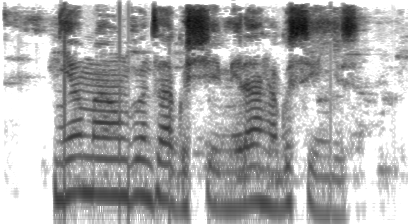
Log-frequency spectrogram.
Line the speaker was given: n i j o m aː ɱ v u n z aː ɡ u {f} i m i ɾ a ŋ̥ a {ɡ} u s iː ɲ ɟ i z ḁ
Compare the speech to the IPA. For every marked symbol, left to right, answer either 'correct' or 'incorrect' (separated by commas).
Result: incorrect, correct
